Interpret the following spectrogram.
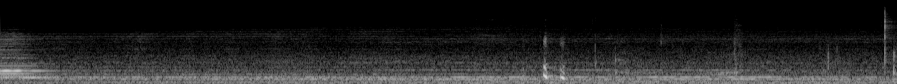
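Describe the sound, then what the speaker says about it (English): A train passes by outside, heard as a faint, steady rumble with a low droning tone throughout, broken by a couple of brief sharp clanks. "So another train has gone by."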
